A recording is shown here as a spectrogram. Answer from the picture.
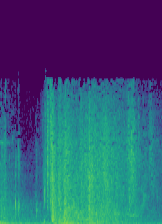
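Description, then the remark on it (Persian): A loud gunshot from a Colt pistol, fired at a man's leg, rings out with a sharp, cracking burst, followed by a dense, noisy rumble and echo that lingers through the rest of the moment. No one speaks. “میخوای منو بکشی؟ نه پا بهت شلیک.”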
